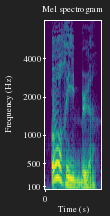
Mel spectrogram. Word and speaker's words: horrible: utile horrible remember we don't pronounce h immense final pronounce immense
